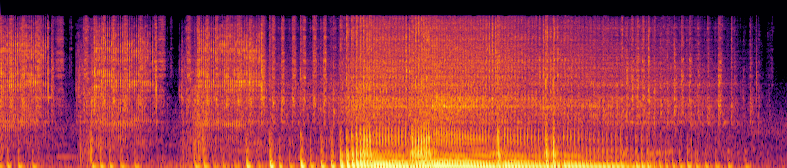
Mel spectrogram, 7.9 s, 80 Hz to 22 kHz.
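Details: SSR 70 pit bike with a possibly clogged carburetor, kick-started after a dose of starting fluid: repeated kicks with chuffing compression, then seconds of ragged, uneven popping as it catches briefly before dying. Hard starting.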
